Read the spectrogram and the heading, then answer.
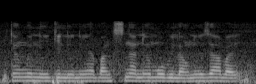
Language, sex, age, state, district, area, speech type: Bodo, female, 30-45, Assam, Chirang, rural, spontaneous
